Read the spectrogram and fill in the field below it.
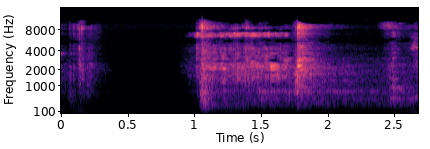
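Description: Heavy chains rattle and clank loudly against a door.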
